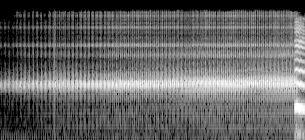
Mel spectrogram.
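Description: A steady high-pitched tone with overtones and a fine fast flutter, slowly swelling in loudness: a cartoon sound effect or high held note.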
